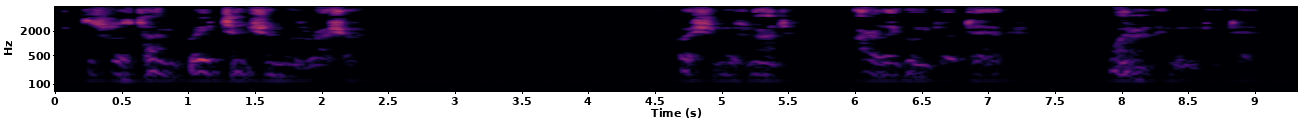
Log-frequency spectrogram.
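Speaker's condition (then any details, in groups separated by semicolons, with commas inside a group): Parkinson's; attributed to Agent Orange exposure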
